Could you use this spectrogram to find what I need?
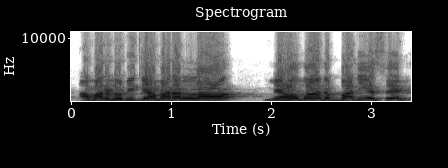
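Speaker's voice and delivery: high, loud sermon declaration; preacher's proclamation. Real, not acted. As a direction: proclaim it to the whole gathering. Preacher proclaims after the verse. (উঁচু গলায় জোরালো ঘোষণা)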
